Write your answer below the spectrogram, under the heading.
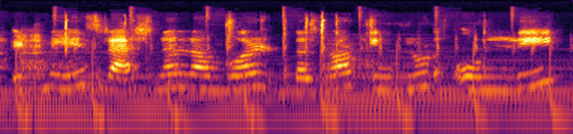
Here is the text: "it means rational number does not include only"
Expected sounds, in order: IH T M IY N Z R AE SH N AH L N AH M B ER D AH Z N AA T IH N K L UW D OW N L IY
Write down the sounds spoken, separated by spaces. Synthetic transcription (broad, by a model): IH T M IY N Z R AE SH N AH L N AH M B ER D AH Z N AA T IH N K L UW D OW N L IY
